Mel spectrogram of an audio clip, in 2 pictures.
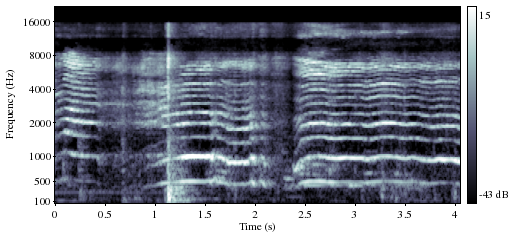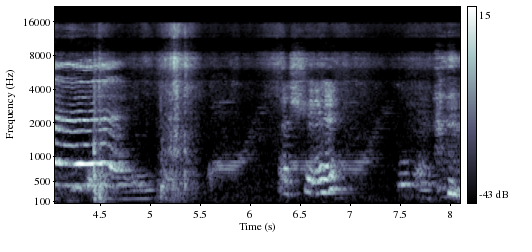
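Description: A toddler crying in two long, high wails of about two seconds each, then quieter broken sounds.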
